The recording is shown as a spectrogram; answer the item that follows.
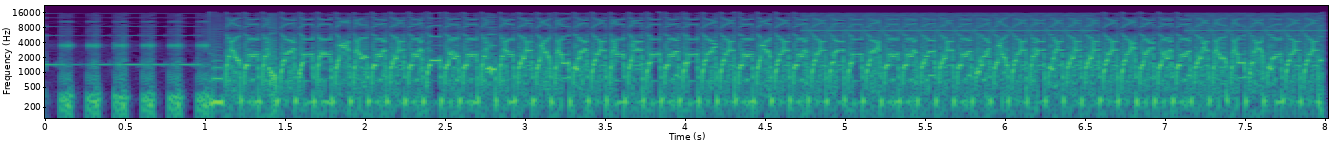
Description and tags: Glitch Beat 2
experimental, circuit-bent, glitch, murderbreak, core, rythmic-distortion, coleco, just-plain-mental, bending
